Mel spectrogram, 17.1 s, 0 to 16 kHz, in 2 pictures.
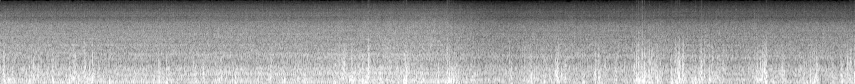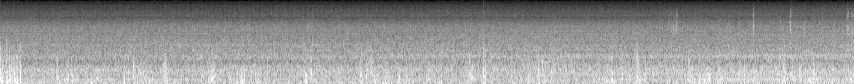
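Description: BMW F800GS parallel-twin engine running at a steady cruise, with wind rushing over the microphone. The wind noise turns uneven and gusty for a few seconds around the middle.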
